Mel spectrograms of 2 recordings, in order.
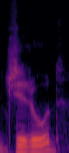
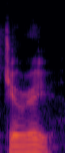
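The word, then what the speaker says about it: Giroud: I don't think they pronounce the D though. If you want to get funny about it. I know you correct me on my German. So I think it's Juru.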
